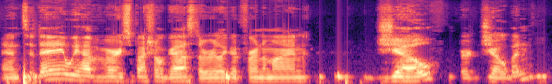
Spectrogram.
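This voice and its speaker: A man's voice: mid-range voice, animated, normal speed, fairly bright tone. A man co-hosting a podcast, greeting listeners and asking a guest questions in a casual, upbeat way. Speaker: podcast co-host.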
